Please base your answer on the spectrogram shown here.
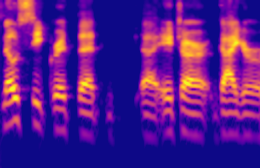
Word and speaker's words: Giger: Geiger or Giger, however his name is pronounced. I've always said Geiger, but maybe it's Giger.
